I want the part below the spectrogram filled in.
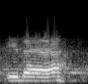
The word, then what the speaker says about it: إله: الأول، كلمة إله على وزن فعال، لأن فيها ألفا منطوقة غير مكتوبة، هي تكتب همزة مكسورة لام هاء، ولكن عند النطق بين اللام والهاء ألف، لذلك يكتب الواحد مش كده.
